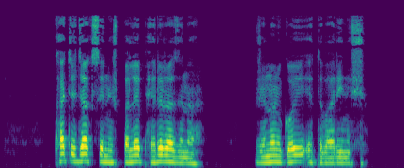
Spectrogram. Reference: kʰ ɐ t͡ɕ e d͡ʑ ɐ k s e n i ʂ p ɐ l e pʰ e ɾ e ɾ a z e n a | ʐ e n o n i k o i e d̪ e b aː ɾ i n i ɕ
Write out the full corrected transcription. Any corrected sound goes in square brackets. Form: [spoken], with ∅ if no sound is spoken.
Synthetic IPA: kʰ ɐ t͡ɕ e d͡ʑ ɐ k s e n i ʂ p ɐ l e pʰ e ɾ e ɾ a z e n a | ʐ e n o n i k o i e [t̪] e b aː ɾ i n i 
